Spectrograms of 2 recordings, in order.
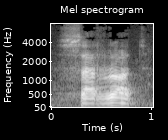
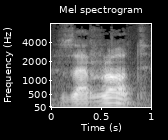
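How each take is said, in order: First: The word begins with an s sound. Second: The word begins with a z sound. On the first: This is the standard form of the word. The speaker calls it right. "سراد درسته" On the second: This is a dialect pronunciation of the word. The speaker calls it wrong. "گفت زراد غلطه"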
